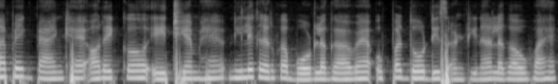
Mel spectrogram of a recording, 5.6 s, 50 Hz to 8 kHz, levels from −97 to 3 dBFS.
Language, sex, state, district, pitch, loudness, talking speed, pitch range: Hindi, female, Andhra Pradesh, Guntur, 190 Hz, -21 LUFS, 245 wpm, 175-200 Hz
